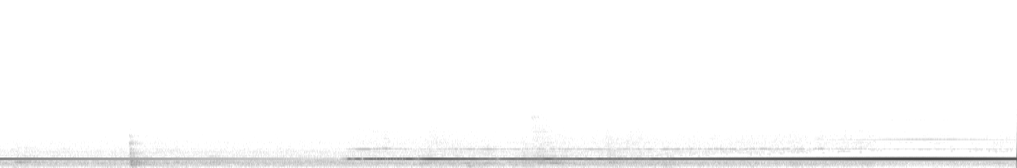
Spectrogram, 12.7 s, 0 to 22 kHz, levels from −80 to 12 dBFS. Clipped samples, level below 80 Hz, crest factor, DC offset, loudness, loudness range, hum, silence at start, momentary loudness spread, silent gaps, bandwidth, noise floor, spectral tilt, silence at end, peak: under 0.1%; under -90 dBFS; 12 dB; under 0.1%; -20 LUFS; 23 LU; none; 0 s; 22 LU; none; 4 kHz; -59 dBFS; -2 dB/octave; 0 s; -14 dBFS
